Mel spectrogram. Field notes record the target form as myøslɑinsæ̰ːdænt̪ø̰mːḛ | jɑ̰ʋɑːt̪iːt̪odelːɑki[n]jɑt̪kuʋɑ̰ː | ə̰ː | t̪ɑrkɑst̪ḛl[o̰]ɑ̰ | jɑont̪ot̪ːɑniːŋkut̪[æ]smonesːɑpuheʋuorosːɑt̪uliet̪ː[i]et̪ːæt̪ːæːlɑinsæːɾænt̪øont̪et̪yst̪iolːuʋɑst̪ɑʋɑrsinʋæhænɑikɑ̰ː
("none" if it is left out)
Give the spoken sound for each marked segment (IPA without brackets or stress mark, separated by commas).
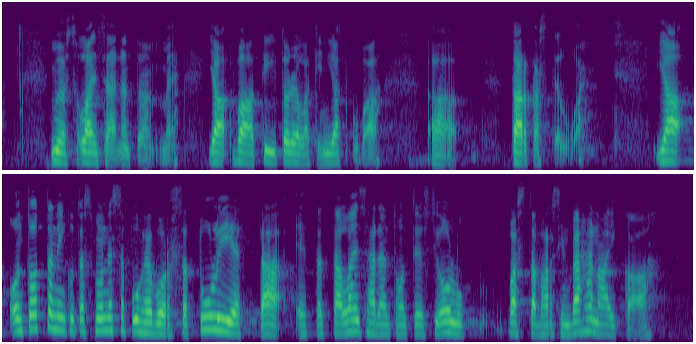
n, ṵ, æ, æ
